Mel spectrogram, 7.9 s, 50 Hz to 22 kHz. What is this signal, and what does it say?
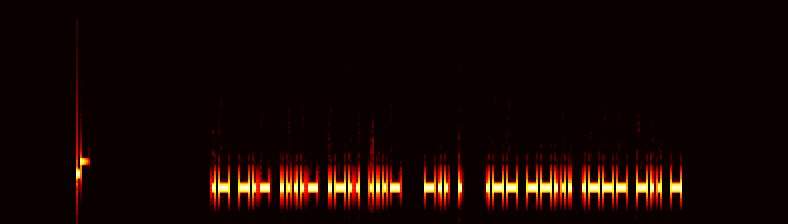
Morse code, heard as a keyed tone, about 34 wpm, 700 Hz. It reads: AK4LV DE W7JDT
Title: USA Callsign DE Callsign - 5 Characters - 35wpm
